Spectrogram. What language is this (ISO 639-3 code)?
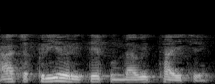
guj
